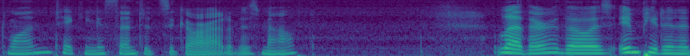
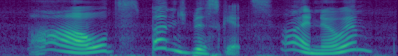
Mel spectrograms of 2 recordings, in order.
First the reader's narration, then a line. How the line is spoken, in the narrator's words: exclaimed a youth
